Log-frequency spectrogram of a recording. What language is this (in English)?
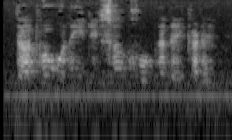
Pashto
